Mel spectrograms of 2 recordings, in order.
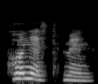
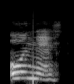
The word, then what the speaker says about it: honest: Et là, en l'occurrence le H de Hest ne se prononce pas. Je n'y je ne dis pas honest, je dis honest. D'accord ? Donc je ne prononce pas le H.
